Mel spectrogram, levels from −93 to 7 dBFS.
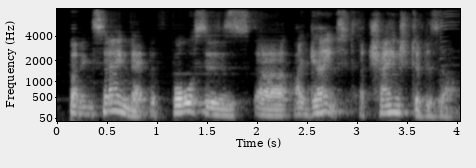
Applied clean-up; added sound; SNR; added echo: neural mask model DeepFilterNet 3.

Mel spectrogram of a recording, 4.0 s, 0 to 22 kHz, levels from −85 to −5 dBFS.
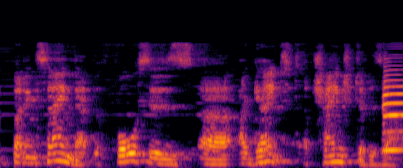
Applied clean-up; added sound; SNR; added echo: classical method WPE with log-MMSE.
